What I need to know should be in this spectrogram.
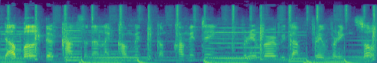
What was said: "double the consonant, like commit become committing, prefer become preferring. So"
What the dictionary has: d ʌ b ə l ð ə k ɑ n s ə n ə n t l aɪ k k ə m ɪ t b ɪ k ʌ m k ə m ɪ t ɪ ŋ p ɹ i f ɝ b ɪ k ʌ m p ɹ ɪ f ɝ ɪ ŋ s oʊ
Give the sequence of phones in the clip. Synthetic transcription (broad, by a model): d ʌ b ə l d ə k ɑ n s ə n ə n l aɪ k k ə m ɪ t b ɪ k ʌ m k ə m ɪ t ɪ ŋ f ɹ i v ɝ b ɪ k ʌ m f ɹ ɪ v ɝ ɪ ŋ s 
